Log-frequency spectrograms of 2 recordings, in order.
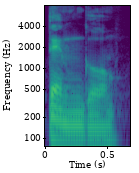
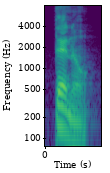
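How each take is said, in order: First: "tengo" with a clear g, ten-go; the right "tengo", the g sounded after the n; correct form tengo. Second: "teno" said with no g sound, te-no; the mistaken "teno", n straight into o; wrong form teno. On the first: Teacher giving learners the correct yo form, clear "tengo". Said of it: "we will say tengo". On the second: Teacher showing learners the wrong yo form, plain "teno". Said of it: "We don't say teno". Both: Shown as a demonstration.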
